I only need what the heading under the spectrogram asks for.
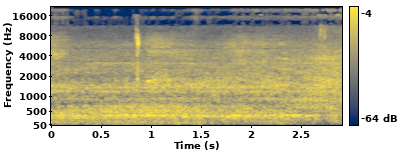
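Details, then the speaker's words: BougeRV portable diesel heater, side exhaust with ducting: steady, even combustion roar with smooth fan hum, no pulsing or rattles; running cleanly at full heat output. "Oh yeah. She's definitely putting out some heat now, boys."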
